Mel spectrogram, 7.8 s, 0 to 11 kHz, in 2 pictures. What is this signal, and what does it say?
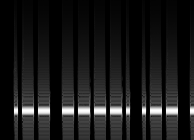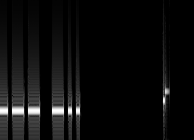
Morse code, heard as a keyed tone, about 15 wpm, 700 Hz. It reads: W9WOD
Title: USA Callsign DE Callsign - 5 Characters - 15wpm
